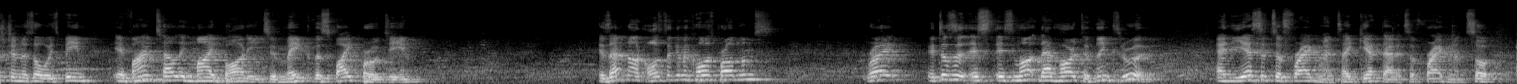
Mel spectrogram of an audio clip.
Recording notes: This was a live presentation I did at the Whole Health Fair with our local community.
